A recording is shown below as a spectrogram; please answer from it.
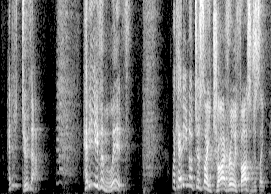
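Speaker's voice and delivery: high-pitched, sputtering disbelief; incredulous disbelief. Retold or imitated. Asking an average coworker how he lives, baffled. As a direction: fumble for words, baffled. Incredulous questions retold to Lockie.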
